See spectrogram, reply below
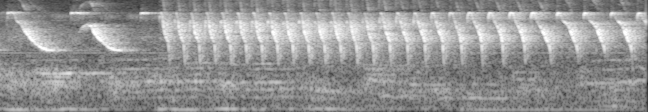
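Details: Canary song, used to prompt other birds to sing: two downward-sweeping whistles, then one long, even, rapid rolling trill.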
